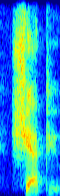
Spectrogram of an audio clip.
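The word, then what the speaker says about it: Chaput: you pronounce it okay shap you like slap you he was the Archbishop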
